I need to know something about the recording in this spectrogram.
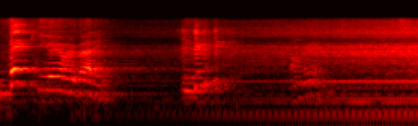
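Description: A young man sings into a microphone in an echoing room.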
